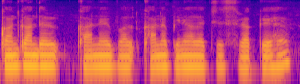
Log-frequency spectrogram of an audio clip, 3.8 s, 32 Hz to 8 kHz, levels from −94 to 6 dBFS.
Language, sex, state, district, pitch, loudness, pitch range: Hindi, male, Arunachal Pradesh, Papum Pare, 105 Hz, -18 LUFS, 100-110 Hz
